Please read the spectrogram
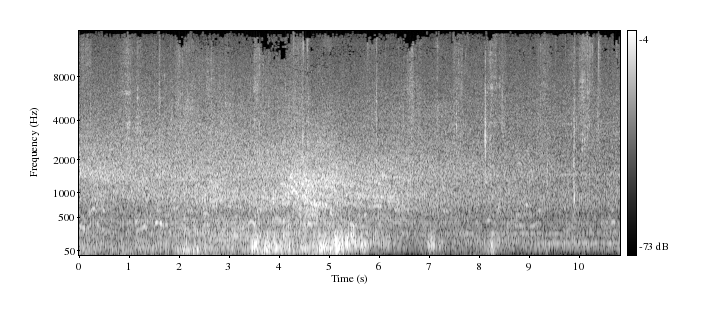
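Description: Outdoor ambience with wind buffeting the handheld microphone, strongest a few seconds in, and a couple of light knocks from handling later on.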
